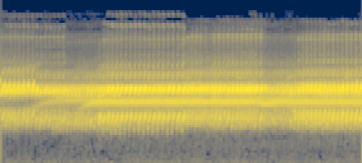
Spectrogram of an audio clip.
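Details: A frog chorus of rapid, rattling trills overlaps into a constant shimmering drone. The volume rises and falls gently, and individual pulsed callers stand out within the mass.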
